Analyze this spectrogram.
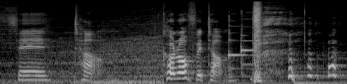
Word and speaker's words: Conophytum: How to pronounce? Conophytum.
